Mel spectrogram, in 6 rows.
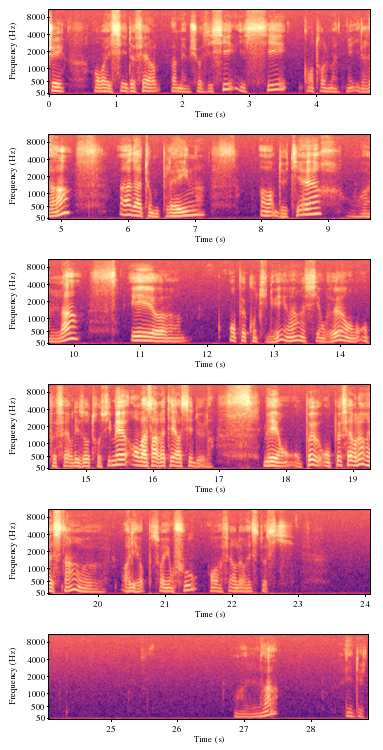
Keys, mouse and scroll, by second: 2.6 click, 4.2-5.3 drag, 6.0-7.2 drag, 7.9-9.0 drag, 9.4 click, 10.0 click, 10.3-11.3 scroll down 1, 10.7-12.4 drag, 12.0-12.9 scroll up 2, 12.9-13.7 scroll down 2, 13.5-15.2 drag, 15.2-15.9 scroll down 1, 15.9-18.4 drag, 15.9-16.3 scroll down 1, 18.7-20.8 drag, 20.2-21.4 scroll up 3, 21.0 click, 21.4 right click, 21.6-23.5 drag, 24.2-25.3 drag, 25.4-26.4 ctrl+drag, 26.7-27.7 drag, 28.2-28.8 drag.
